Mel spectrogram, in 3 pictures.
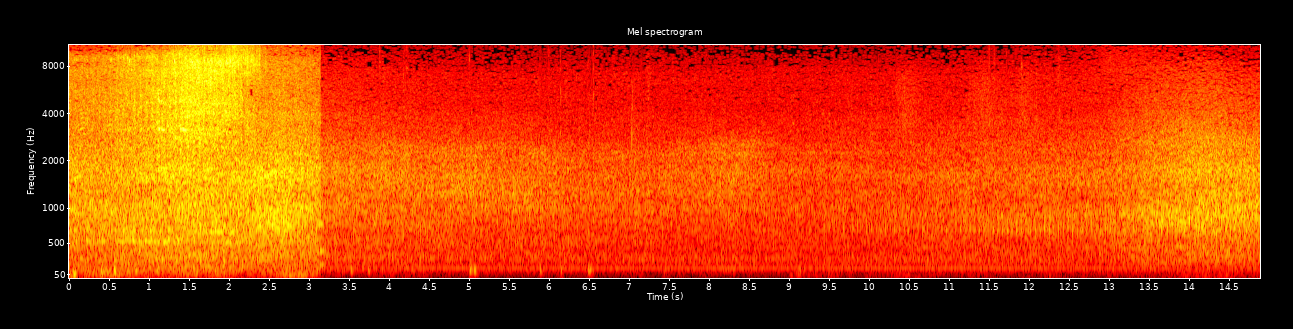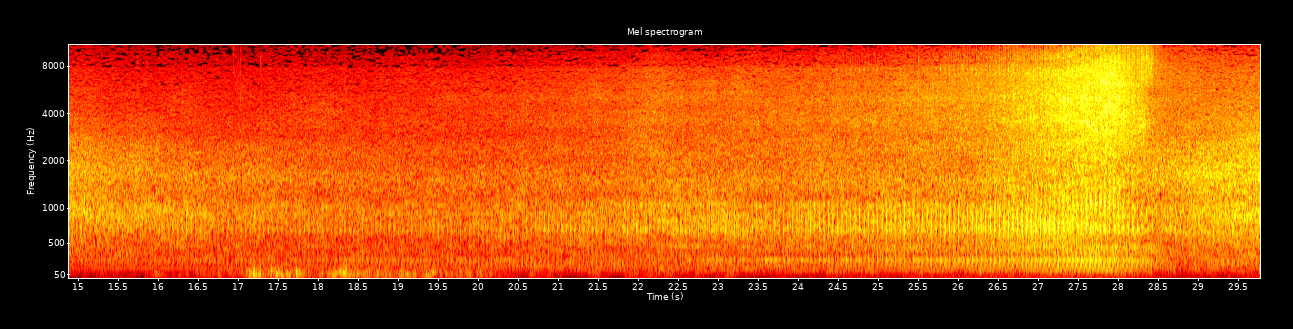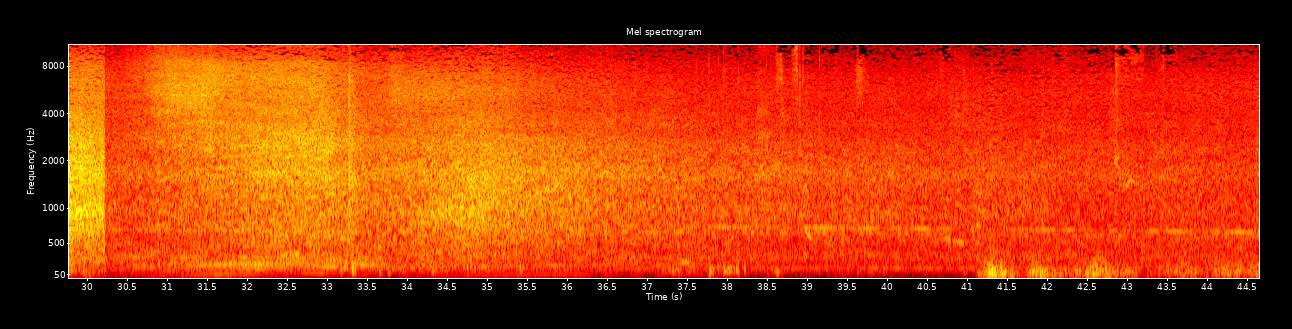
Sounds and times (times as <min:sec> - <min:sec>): Car passing by: 0:00.0 - 0:03.4, 0:12.7 - 0:18.8, 0:20.8 - 0:37.6.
